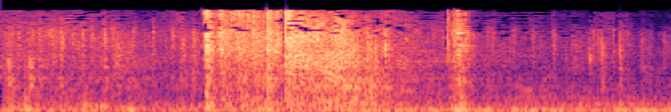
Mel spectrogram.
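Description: Automatic rifle gunfire rattles in rapid bursts.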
